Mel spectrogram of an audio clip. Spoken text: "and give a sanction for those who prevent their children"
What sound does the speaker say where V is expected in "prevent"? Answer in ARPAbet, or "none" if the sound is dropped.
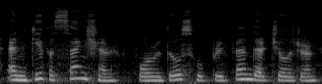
F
